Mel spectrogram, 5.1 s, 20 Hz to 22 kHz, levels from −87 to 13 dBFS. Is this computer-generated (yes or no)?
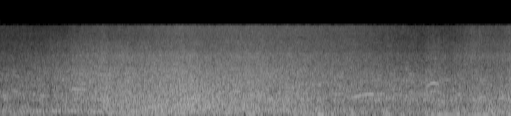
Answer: no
